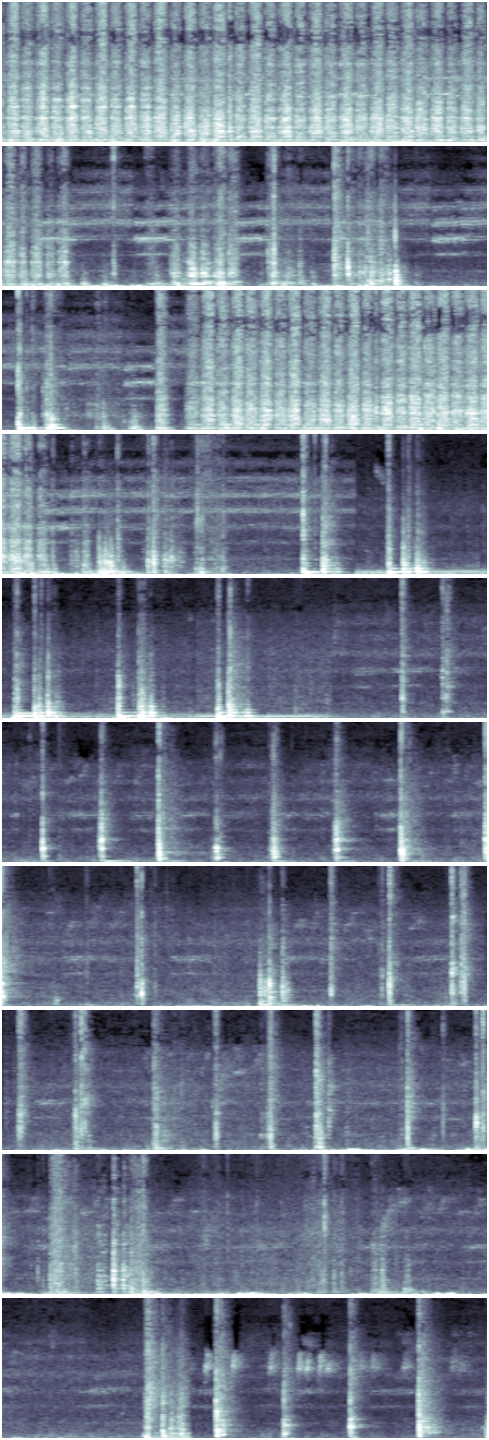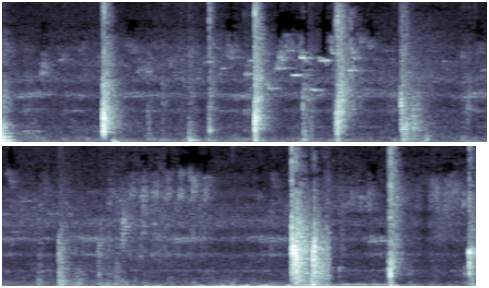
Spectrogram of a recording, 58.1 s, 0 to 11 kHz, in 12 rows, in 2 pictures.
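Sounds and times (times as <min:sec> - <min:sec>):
blade chopping bamboo: 0:11.2 - 0:15.6.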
